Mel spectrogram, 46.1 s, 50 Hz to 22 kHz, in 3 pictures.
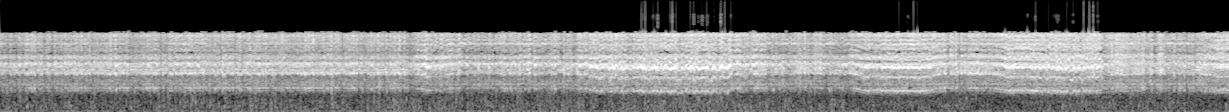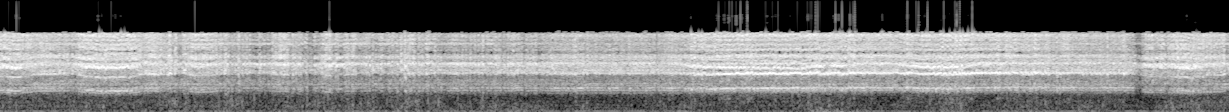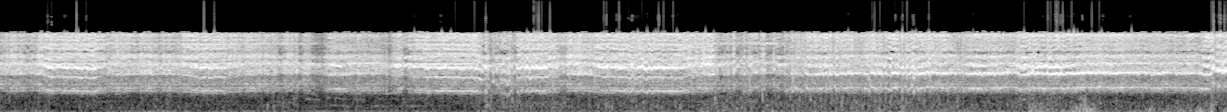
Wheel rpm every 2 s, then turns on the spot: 230, 230, 230, 230, 220, 220, 220, 230, 220, 230, 230, 230, 220, 230, 230, 220, 220, 220, 210, 220, 220, 230, 230.
none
